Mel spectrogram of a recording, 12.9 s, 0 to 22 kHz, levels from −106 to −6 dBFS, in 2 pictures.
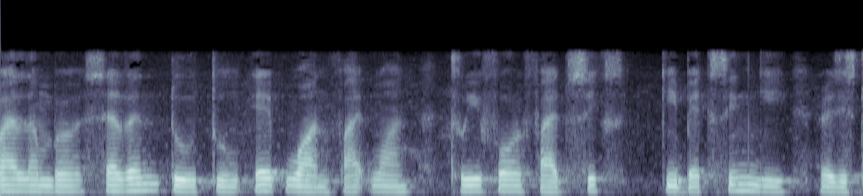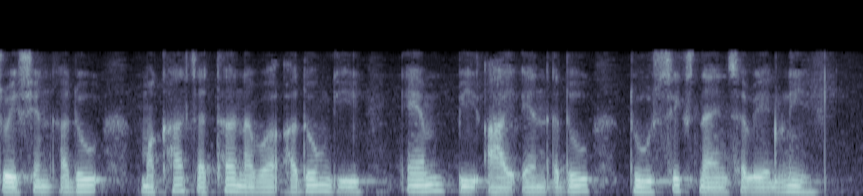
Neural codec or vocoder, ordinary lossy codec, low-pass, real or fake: codec, 24 kHz, 0.9 kbps, WavTokenizer, medium speech release version 2; none; 7.2 kHz; fake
